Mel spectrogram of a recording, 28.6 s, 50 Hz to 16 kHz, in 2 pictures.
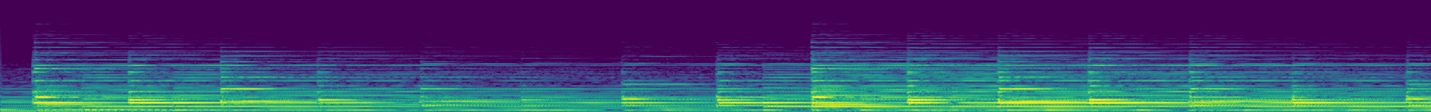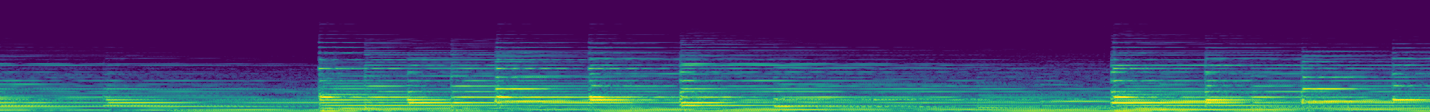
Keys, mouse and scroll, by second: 1.7 scroll up 1, 8.8-10.5 drag, 12.2 s, 18.4 shift+click, 19.4 drag, 21.5 ctrl+click, 23.4 g.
